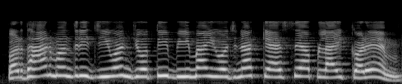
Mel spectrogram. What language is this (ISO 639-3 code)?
bho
